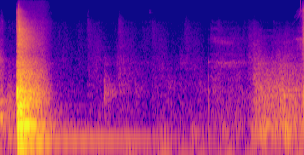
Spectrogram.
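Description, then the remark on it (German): A refrigerator door shuts with a heavy thunk, followed by a low hum and faint rustling, then a softer shuffling as the door seems to open again near the end, as someone takes a White Claw Hard Seltzer from the fridge. “ist gerade an den Kühlschrank gegangen und kredenzt hier eine weiße oh, White Claw Hard Seltzer.”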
